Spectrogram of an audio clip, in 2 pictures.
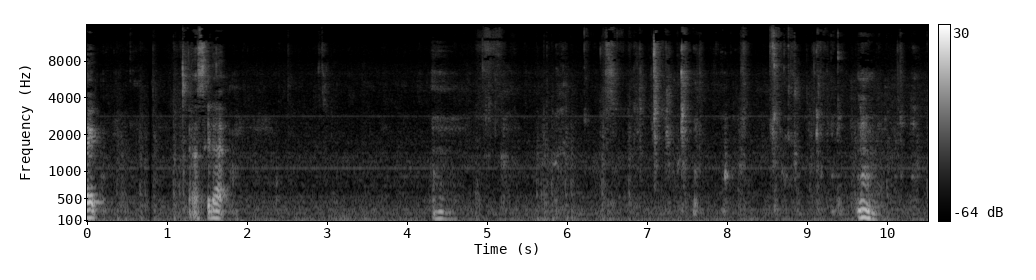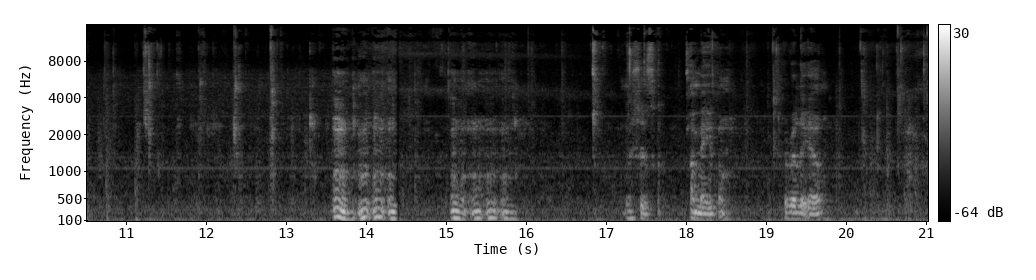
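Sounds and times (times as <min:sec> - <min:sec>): man chewing: 0:02.1 - 0:03.4, 0:04.1 - 0:21.0
man humming mmm: 0:04.2 - 0:04.8, 0:09.3 - 0:10.2, 0:13.4 - 0:16.1
wet mouth clicks: 0:06.5 - 0:10.5.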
